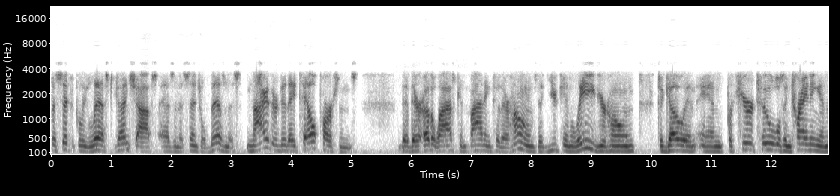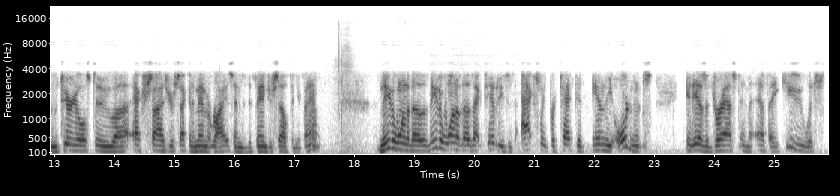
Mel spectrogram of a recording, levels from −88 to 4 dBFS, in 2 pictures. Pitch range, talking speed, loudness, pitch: 130-155 Hz, 165 wpm, -24 LUFS, 140 Hz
